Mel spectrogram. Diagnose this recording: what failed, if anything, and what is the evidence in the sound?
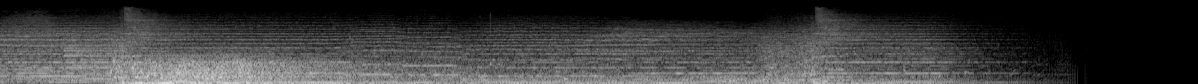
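Truncation distortion on a fade, from sample-format conversion: the fade-out turns gritty from 9.29 s and is worst from 9.48 s to 11.99 s. The coarse steps fit an undithered 8-bit word; unlike codec artefacts, the grit worsens as the level falls.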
